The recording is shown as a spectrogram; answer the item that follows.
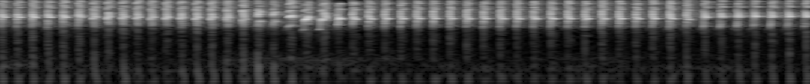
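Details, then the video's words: Lovebird ngekek trill meant to set off other lovebirds: very fast, dense high chattering notes, around six to seven per second, forming a buzzing, rattling run with faint low background hum. "Suara Burung Lovebird Ngekek Panjang"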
